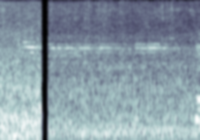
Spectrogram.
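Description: Street traffic noise with faint voices in the background, broken by a brief dropout about half a second in where the audio is cut.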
